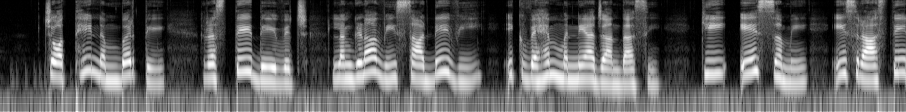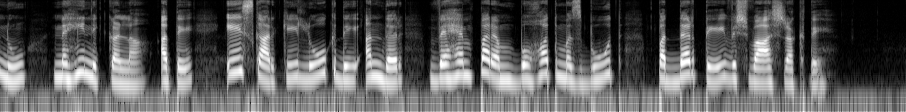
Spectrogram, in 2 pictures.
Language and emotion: Punjabi, neutral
